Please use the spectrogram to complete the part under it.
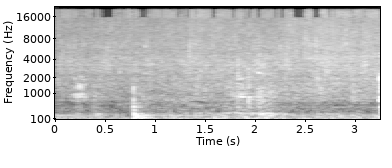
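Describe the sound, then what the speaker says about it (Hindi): Masala spices fry in hot oil in a pan for dal and macaroni, making a dense, constant sizzle with a few soft stirring knocks. No one speaks. "1 मिनट तक पका लिया मैंने मसालों को।"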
